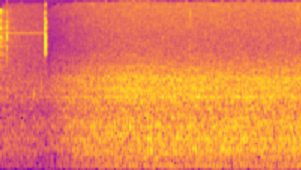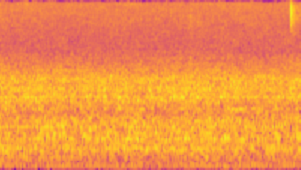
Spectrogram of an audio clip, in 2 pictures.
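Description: A steady hiss with a faint low hum, fading in over about the first second and then holding even.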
